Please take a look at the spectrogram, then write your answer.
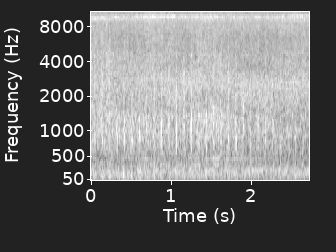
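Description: Steady helicopter rotor drone from Yakuza 4 Remastered, a continuous loud buzzing thrum that holds level throughout with no break.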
